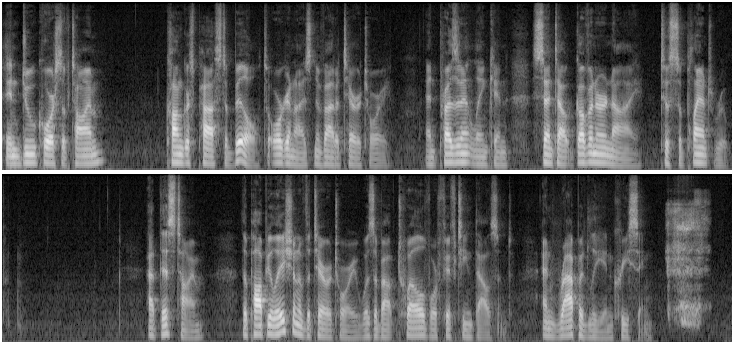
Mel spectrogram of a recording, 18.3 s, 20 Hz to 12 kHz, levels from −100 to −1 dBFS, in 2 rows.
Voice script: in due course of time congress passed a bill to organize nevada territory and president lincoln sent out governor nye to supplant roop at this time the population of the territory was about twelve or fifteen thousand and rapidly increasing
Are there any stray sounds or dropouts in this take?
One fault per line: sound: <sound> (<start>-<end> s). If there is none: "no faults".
sound: sniff (17.4-18.0 s)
